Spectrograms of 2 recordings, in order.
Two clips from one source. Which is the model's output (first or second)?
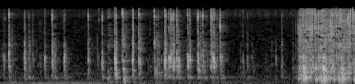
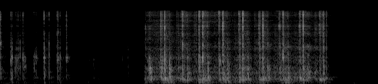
second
